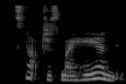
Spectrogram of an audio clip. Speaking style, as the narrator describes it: he whispered

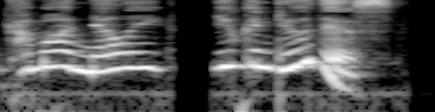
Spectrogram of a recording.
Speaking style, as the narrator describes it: shouts of encouragement

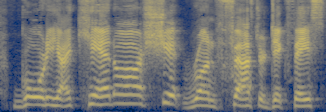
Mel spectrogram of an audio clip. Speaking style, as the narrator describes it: I bellowed, and I enjoying this

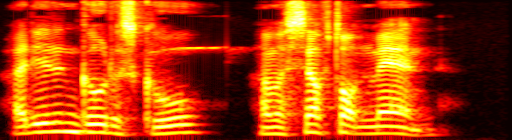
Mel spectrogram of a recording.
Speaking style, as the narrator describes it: the chiropractor shout

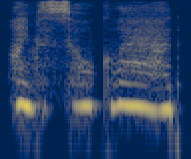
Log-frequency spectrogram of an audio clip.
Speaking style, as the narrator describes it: said Lily, with a little sigh of relief

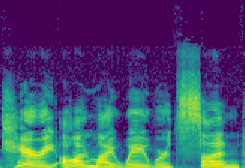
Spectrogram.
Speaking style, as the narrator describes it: at the top of his lungs from behind a closed bathroom door

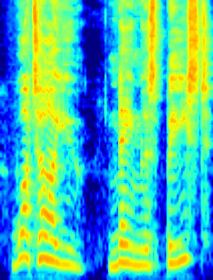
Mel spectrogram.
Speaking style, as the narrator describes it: cried

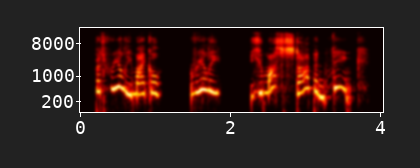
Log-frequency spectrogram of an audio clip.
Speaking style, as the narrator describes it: cried the girl earnestly

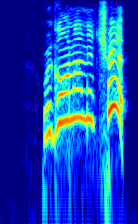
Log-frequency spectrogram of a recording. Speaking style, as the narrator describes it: she exclaimed, still beaming at the passports

